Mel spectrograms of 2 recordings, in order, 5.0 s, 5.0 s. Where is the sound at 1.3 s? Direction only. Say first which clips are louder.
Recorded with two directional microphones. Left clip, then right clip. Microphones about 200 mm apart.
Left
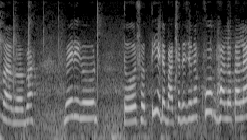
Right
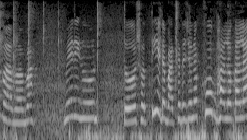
Left 7 dB; 45° right (ahead or behind).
